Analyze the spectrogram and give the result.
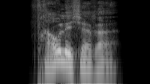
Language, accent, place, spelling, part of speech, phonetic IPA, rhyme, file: German, Germany, Berlin, fraulichere, adjective, [ˈfʁaʊ̯lɪçəʁə], -aʊ̯lɪçəʁə, De-fraulichere.ogg
- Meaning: inflection of fraulich: 1. strong/mixed nominative/accusative feminine singular comparative degree 2. strong nominative/accusative plural comparative degree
